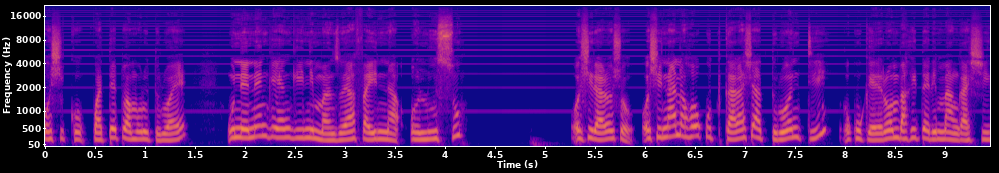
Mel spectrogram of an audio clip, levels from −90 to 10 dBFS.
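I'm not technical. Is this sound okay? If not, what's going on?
No, not quite. Underneath the speech, for the whole clip, there's a thin, steady high-pitched whine. That's USB whine: the USB connection pulls power in regular bursts a thousand times a second, and that rhythm leaks electrically into the audio as a fixed tone at 1 kHz and its multiples. Here the sharpest, most noticeable part sits up around 6 kHz. It's fairly quiet next to the voice.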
